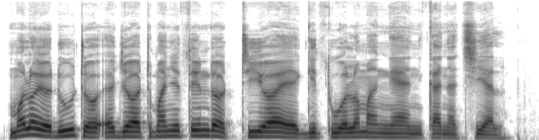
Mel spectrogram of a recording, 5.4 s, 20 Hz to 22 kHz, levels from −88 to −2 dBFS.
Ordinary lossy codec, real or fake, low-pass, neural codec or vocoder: none; real; none; none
